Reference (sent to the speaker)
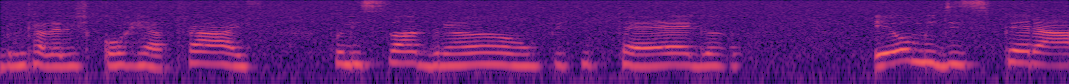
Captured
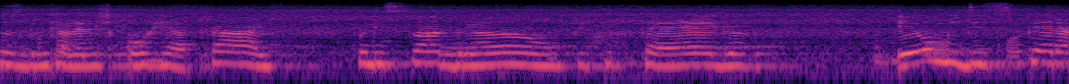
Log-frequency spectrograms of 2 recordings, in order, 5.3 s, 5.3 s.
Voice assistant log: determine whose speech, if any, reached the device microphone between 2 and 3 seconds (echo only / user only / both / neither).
both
